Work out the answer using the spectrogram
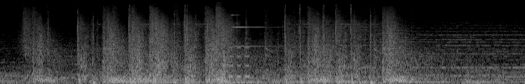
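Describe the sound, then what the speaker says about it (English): Doomsday rocket launcher firing in the RimWorld video game, a rapid volley of loud overlapping blasts and booms lasting several seconds, dense and explosive, then easing off toward the end. "there goes one of 3 Doomsday Launchers"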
